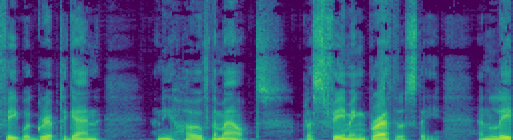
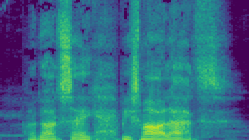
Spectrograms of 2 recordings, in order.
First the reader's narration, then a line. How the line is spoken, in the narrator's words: roared the captain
